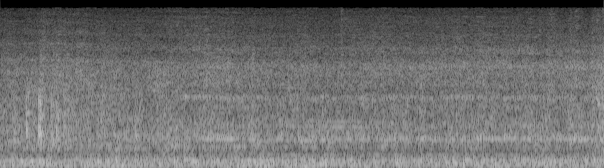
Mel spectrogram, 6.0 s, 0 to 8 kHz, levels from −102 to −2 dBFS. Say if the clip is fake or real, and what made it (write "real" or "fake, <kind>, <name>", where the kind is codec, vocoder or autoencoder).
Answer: real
